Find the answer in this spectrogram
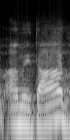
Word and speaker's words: अमिताभ: वश या अनवत वश हम अमिताभ इस शब्द में भ की जगह ब यह उच्चारण कर जाया करते हैं और उच्चारण की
